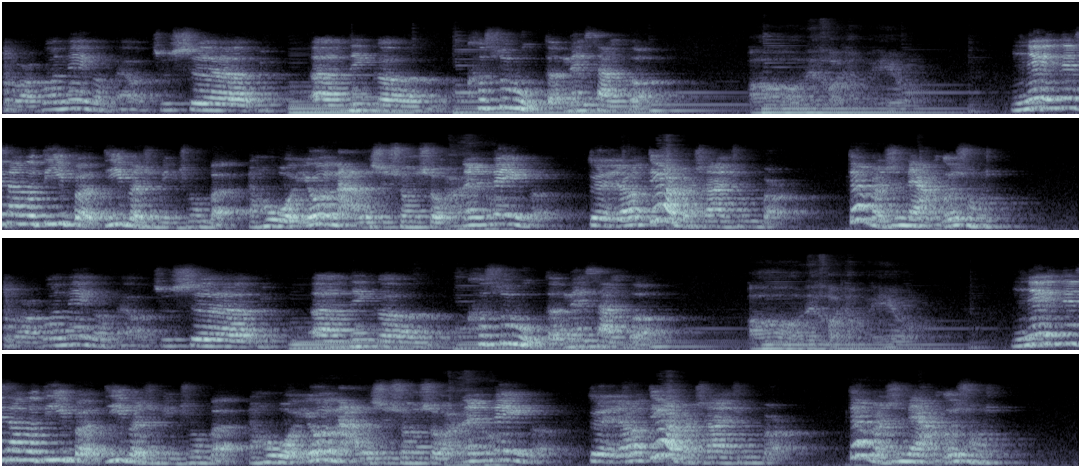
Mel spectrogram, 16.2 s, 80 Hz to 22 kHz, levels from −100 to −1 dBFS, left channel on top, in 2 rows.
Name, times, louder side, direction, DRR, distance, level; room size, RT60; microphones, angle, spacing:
voice 1, 0.0-2.0 2.3-4.9 7.6-12.1 12.5-14.0 14.4-15.5, left 1 dB, 25° left, -2 dB, 0.4 m, -30 dB
Guitar, 2.1-7.3, left 3 dB, 85° left, 0.4 m, -43 dB
voice 2, 5.6-6.8 10.4-10.8 11.4-11.8 14.4-14.6, right 2 dB, 40° right, -3 dB, 0.7 m, -44 dB
2.3 x 2.2 x 2.6 m, 0.72 s
head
